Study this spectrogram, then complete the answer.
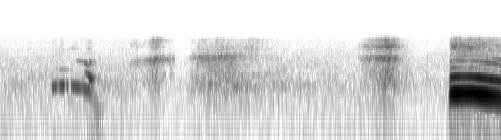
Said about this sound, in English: Yeah. Stop yawning.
